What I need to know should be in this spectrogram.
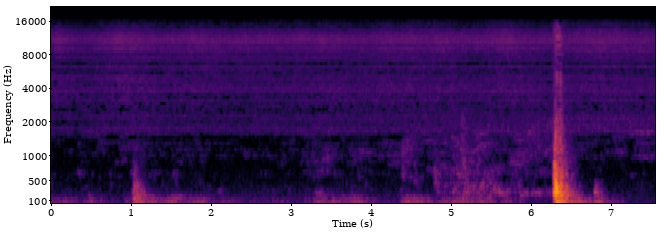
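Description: A wooden sliding door rumbles along its track.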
